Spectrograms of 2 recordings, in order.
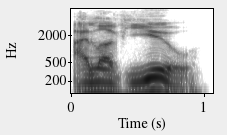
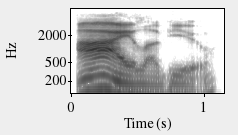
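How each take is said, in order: First: "I love you" with weight on "you", louder and falling; stress contrast. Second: Slow and lean on "I" in "I love you"; stress contrast. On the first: Showing a meaning change by stressing "you". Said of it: "the easiest example that everyone always uses is". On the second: Demonstrating the other meaning by stressing "I". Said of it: "those are two different meanings". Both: Shown as a demonstration.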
